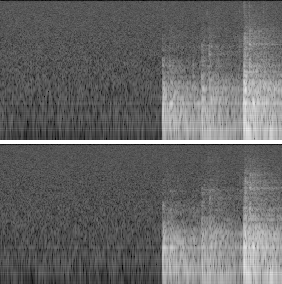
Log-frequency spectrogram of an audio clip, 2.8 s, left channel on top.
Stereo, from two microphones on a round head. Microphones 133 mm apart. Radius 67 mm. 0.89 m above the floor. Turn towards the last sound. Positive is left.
turn(degrees=75)  # may be behind; listen again after turning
